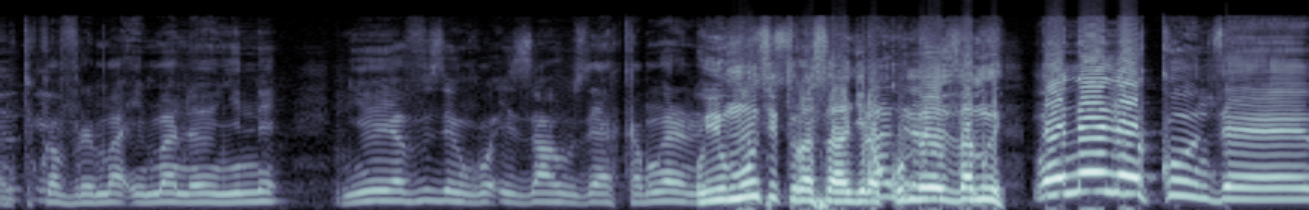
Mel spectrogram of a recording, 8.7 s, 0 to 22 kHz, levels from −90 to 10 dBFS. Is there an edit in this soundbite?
yes; 1 cut; at 6.8 s

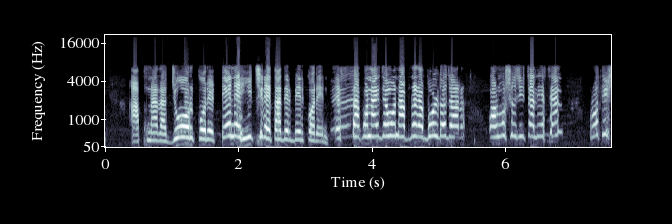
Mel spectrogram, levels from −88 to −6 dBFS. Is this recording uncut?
no; 1 cut; at 3.3 s

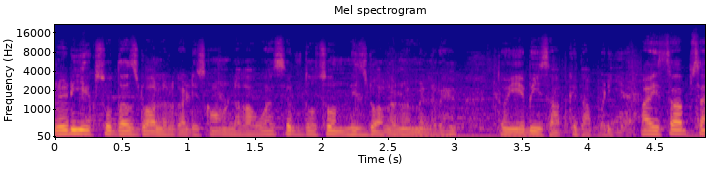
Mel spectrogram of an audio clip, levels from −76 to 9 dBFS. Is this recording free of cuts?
yes; 0 cuts

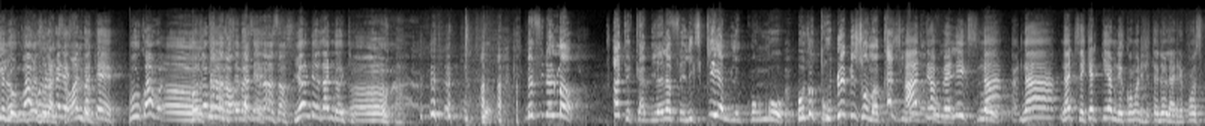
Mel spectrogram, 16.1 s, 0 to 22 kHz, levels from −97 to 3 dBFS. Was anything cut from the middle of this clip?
yes; 2 cuts; at 1.6 s, 6.8 s

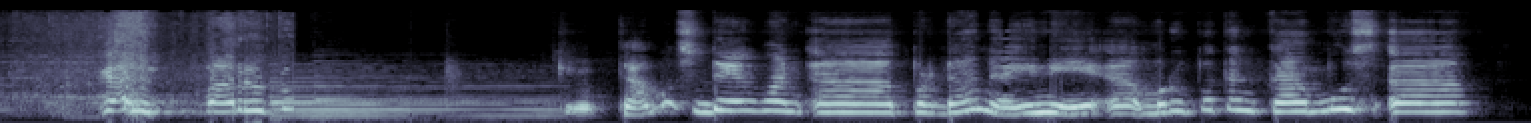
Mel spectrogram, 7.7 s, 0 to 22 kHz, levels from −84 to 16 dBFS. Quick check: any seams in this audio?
yes; 1 cut; at 2.8 s

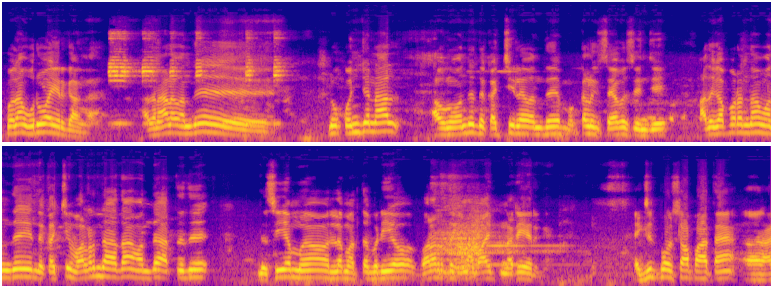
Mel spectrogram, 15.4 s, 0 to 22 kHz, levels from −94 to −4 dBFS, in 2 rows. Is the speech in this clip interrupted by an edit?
yes; 1 cut; at 13.8 s

